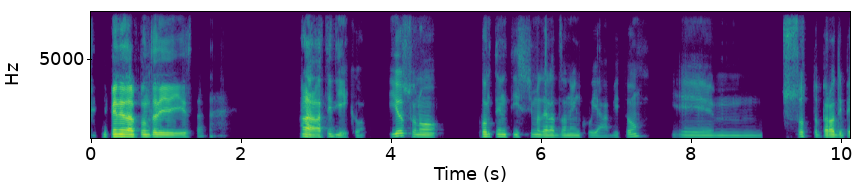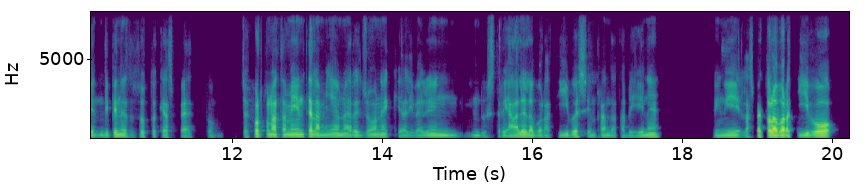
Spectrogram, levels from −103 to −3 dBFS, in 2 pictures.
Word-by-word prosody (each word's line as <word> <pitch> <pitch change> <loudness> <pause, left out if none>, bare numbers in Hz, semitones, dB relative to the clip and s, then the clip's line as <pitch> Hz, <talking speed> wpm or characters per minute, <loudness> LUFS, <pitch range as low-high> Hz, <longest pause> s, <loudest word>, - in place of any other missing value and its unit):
Dipende 135 +2 +8
dal 125 -1 +9
punto 120 0 +1
di 120 - +5
vista. 110 +3 -2 1.3
Allora, 110 -1 +6
ti 140 - -10
dico, 100 -2 -12 0.3
io 155 +3 +2
sono 115 -8 -5 0.5
contentissimo 125 -2 -5
della 100 -2 -4
zona 100 0 -10
in 100 - -9
cui 95 0 -17
abito, 95 +11 -14 0.4
ehm, 95 -2 -15 0.3
sotto, 130 -2 -11
però, 105 +2 0
dipend 105 -1 -6
dipende 105 0 -3
da 100 - -23
sotto 105 +1 -12
che - - -16
aspetto. - - -13 0.3
Cioè, - - -14
fortunatamente, 120 0 0
la 105 -2 0
mia 105 +2 -6
è - - -2
una 105 -1 -5
regione 105 +1 -7
che, 95 -3 -17
a - - -10
livello, 95 +2 -11
in 100 -4 -5
industriale, 95 +1 -4
lavorativo, 100 +1 -6
è - - 0
sempre 100 -1 -13
andata 95 -2 -10
bene, 100 +6 -7 0.6
quindi, 95 0 -5
l'aspetto 100 +2 -1
lavorativo 105 +2 +6
105 Hz, 135 wpm, -24 LUFS, 100-115 Hz, 1.3 s, dal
